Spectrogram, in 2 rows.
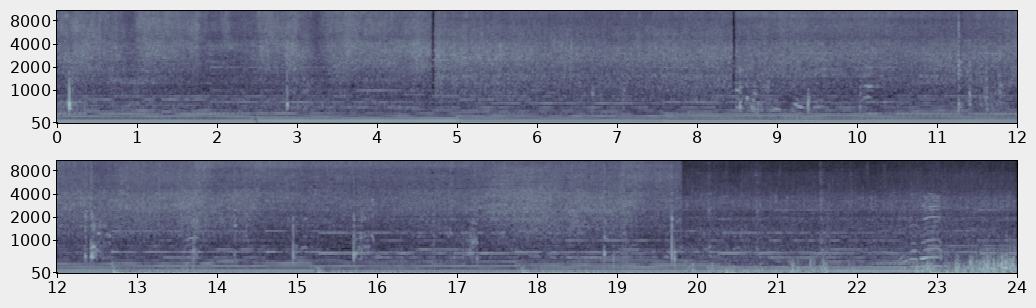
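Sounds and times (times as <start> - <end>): chicken sizzling in a pan: 0.0 - 24.0
spoon scraping metal pan: 13.6 - 16.1.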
